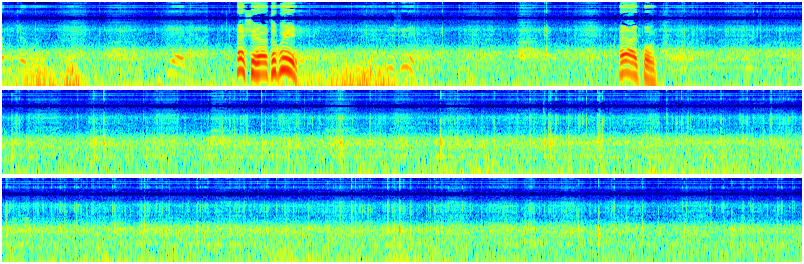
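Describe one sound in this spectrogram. Bicycle tyres crunch steadily over loose gravel.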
